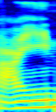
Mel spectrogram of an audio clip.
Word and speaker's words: عين: আমরা যখন আইন বলবো গলার ভিতরে নেব, হ্যাঁ, কণ্ঠনালীর মাঝখান থেকে উচ্চারিত হয় আইন।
